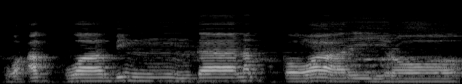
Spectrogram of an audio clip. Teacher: jika kita wakaf pada qawariro, ro-nya itu nanti dibaca 2 ketukan ya, jadi matobi'i, maksudnya dibaca 2 ketukan.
